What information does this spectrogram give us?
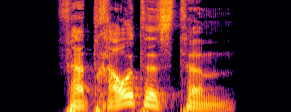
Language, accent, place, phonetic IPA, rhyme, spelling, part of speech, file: German, Germany, Berlin, [fɛɐ̯ˈtʁaʊ̯təstəm], -aʊ̯təstəm, vertrautestem, adjective, De-vertrautestem.ogg
- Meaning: strong dative masculine/neuter singular superlative degree of vertraut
